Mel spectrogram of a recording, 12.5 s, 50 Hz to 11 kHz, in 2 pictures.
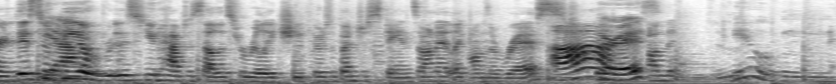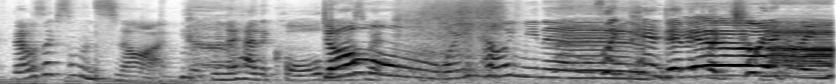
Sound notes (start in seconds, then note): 9.2 sniffs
